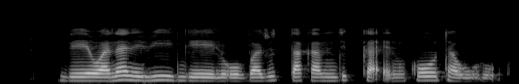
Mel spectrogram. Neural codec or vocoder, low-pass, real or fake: vocoder, 44.1 kHz, 80 mel bands, Vocos; 5.4 kHz; fake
